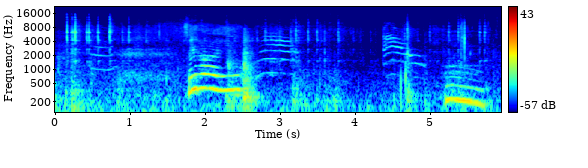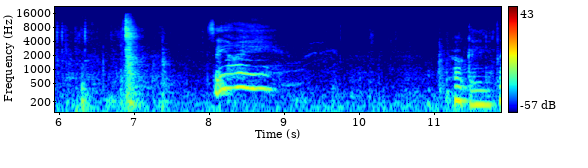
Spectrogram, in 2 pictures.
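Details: Maine Coon cat meowing indoors: several drawn-out meows spaced a few seconds apart, some rising then falling, between a person's encouraging talk and soft knocks.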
